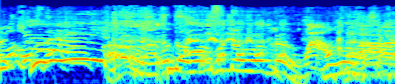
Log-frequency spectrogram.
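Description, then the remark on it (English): A person's voice imitates a wolf growl, loud, with wavering pitch that rises and falls in several drawn-out bursts over a few seconds. “I got to set a whole name. The Wolf Growl.”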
